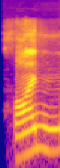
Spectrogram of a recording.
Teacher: Kha-nya dibaca dengan mufakhamah tebal.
